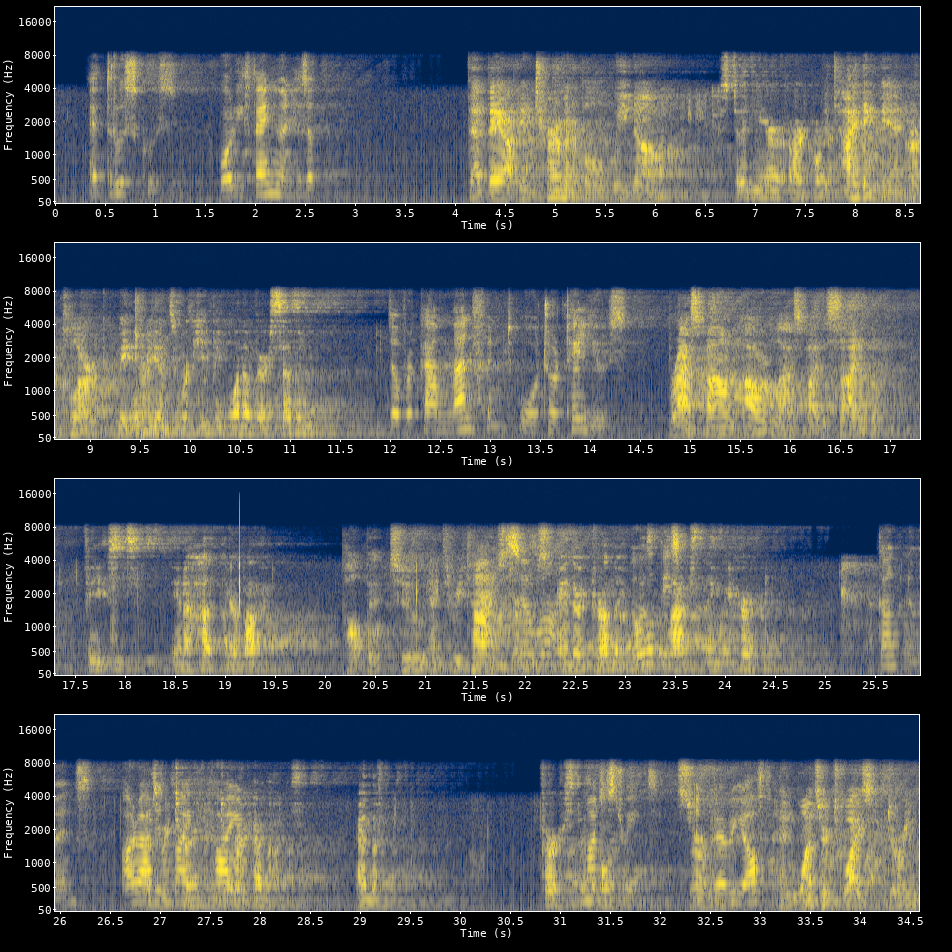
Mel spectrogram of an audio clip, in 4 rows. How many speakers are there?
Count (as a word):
three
